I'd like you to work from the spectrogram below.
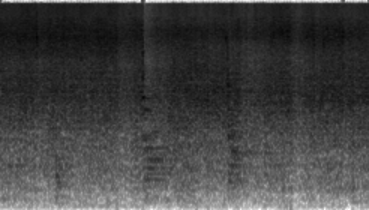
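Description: Beer brats sizzle on a grill in a dense, steady, close crackling hiss with small pops scattered throughout and no voices.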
